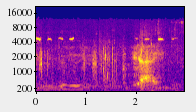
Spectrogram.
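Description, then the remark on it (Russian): A dog pants in quick breathy bursts while letting out a series of thin, high-pitched whimpers, with a person's voice murmuring softly alongside, praising the dog. “Ух ты какой, хороший ты, собака, друг ты мой.”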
